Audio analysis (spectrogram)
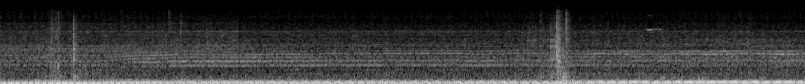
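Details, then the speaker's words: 1986 Jeep Grand Wagoneer AMC 360 V8 on a cold start: thin steady whine from the engine bay over a low rumble, stronger when turning the wheel; power steering pump, reservoir found empty. "this is a cold start and we're gonna listen to that whining sound that is coming from the engine bay which is ultimately the power steering"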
